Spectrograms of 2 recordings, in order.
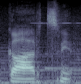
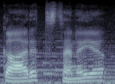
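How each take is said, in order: First: The consonants are joined without vowels between. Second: Extra vowels break up the consonant cluster. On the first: The speaker calls it right. "हमें कहना है" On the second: The speaker calls it wrong. "न कहकर"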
